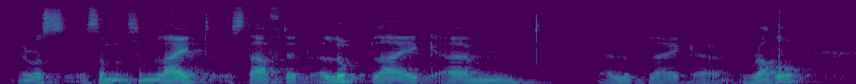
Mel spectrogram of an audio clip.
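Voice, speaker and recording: In a non-native accent, a man talks very slowly at a medium pitch, his intonation monotone and flat. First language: not English. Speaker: band member. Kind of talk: casual chat. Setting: livestream. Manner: halting.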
